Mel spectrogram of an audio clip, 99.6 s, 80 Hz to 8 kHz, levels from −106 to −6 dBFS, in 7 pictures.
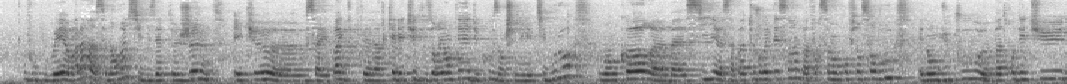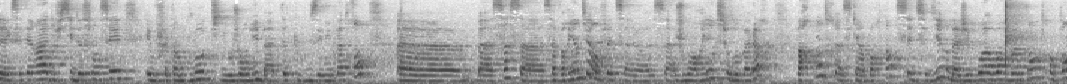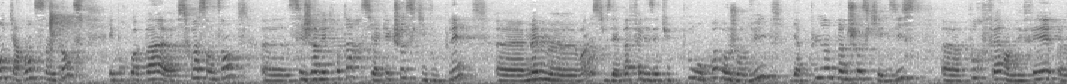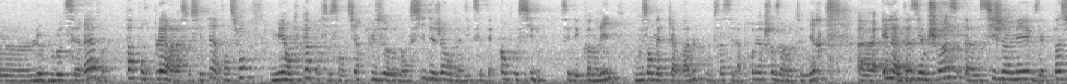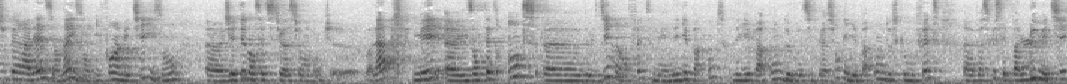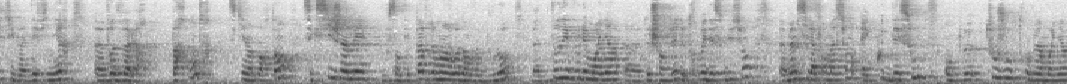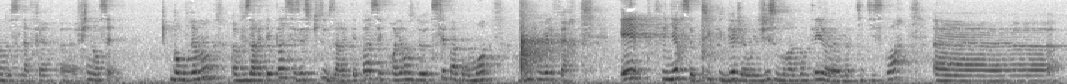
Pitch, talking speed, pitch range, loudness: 225 Hz, 220 wpm, 205-255 Hz, -39 LUFS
